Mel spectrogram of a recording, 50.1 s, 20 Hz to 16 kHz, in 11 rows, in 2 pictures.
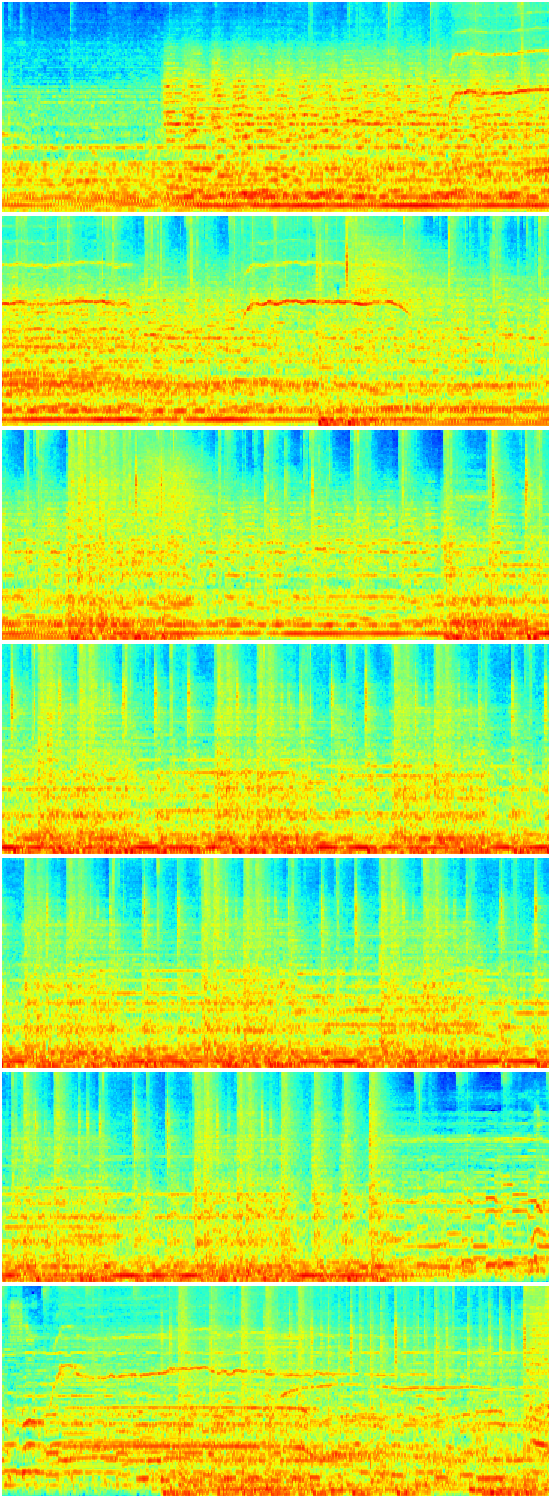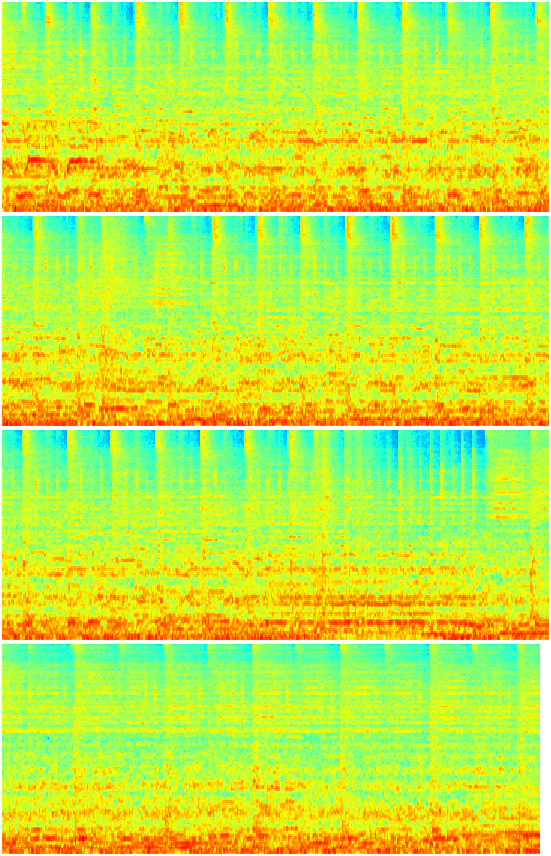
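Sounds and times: crowd cheering: 0.0 - 26.6, 27.3 - 50.0
heavy metal band playing live: 1.4 - 50.0.

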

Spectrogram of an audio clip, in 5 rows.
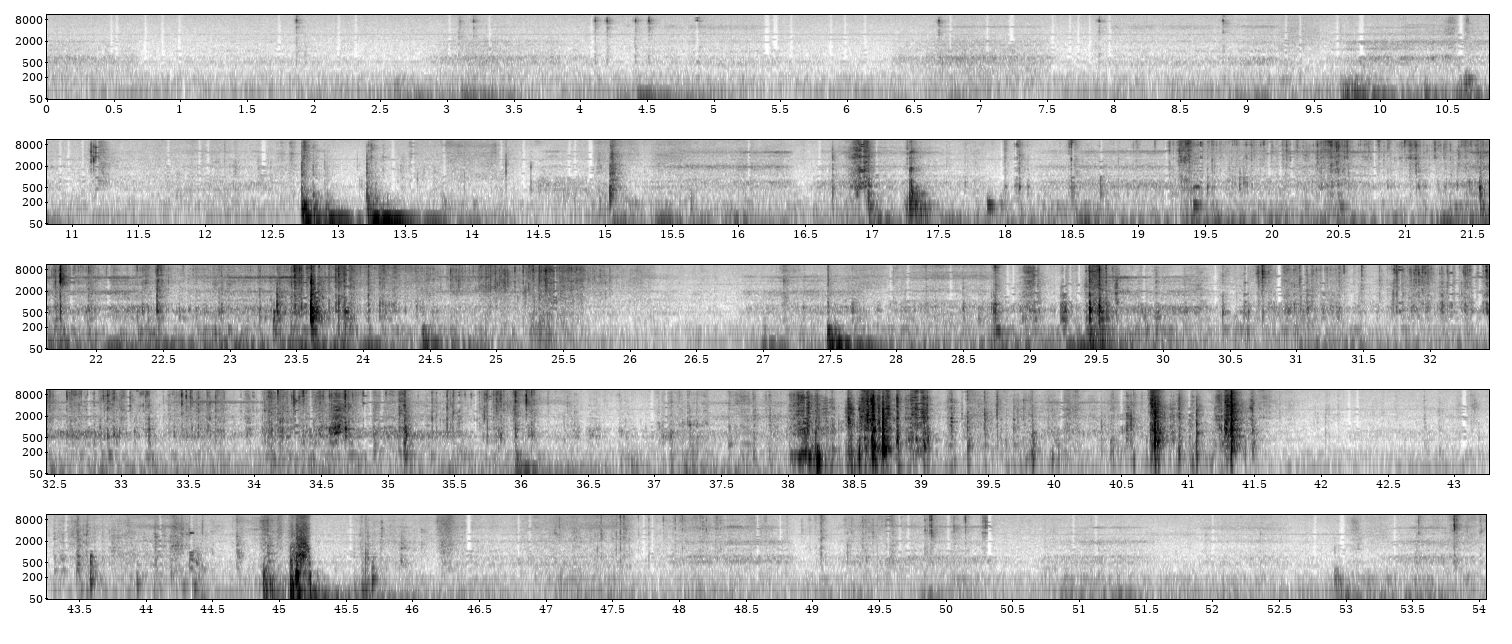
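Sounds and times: foil packs rustling and crackling: 19.2 - 26.0, 28.7 - 41.6, 47.2 - 48.5
plastic shrink-wrap tearing: 23.3 - 25.9.

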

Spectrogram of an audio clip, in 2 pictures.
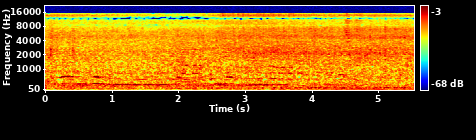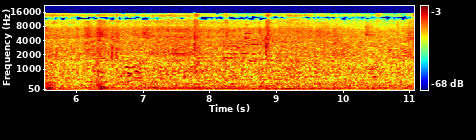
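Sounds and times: indistinct voices: 0.0 - 11.0
vehicle engine running: 0.0 - 11.0.

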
